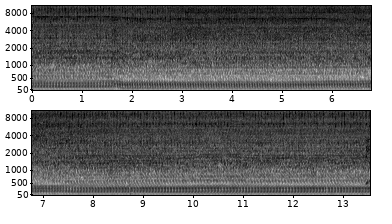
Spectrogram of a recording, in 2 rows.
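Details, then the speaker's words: Coleman Powermate 4000 W generator, Tecumseh 8 hp flathead, after a carburetor replacement, burning off oil in the muffler, tested under load: a steady single-cylinder thrum with a slight pitch shift as the load changes, no misses; normal running. "Working just fine, so like I said, just burning off the oil in the muffler."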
